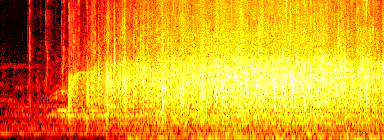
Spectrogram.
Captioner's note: audience applauding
